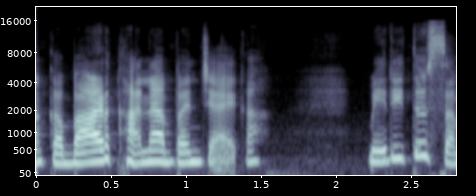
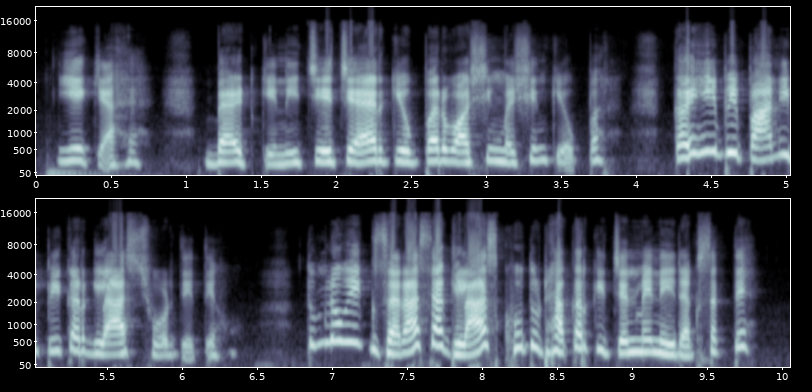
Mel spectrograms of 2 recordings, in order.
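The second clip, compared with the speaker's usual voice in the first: usual speaking voice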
